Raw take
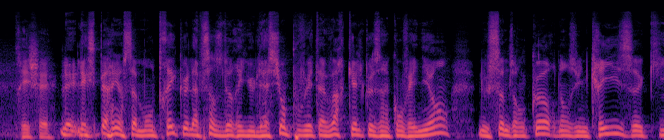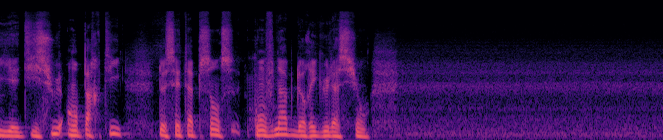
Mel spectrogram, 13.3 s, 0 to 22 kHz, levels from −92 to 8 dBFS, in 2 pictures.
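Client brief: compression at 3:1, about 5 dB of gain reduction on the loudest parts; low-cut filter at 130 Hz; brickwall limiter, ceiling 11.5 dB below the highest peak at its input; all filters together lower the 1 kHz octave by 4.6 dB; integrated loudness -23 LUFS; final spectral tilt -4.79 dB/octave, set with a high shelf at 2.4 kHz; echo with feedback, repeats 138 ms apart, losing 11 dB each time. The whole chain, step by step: high-pass 130 Hz; peaking EQ 1 kHz -7.5 dB; treble shelf 2.4 kHz +3.5 dB; compression 3:1, threshold -30 dBFS; peak limiter -29.5 dBFS; feedback delay 138 ms, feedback 28%, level -11 dB; trim +15 dB

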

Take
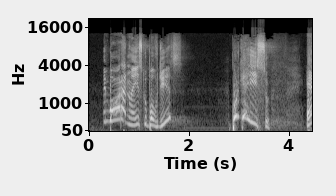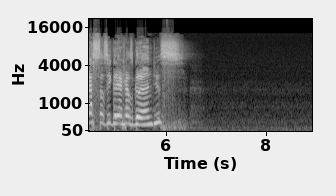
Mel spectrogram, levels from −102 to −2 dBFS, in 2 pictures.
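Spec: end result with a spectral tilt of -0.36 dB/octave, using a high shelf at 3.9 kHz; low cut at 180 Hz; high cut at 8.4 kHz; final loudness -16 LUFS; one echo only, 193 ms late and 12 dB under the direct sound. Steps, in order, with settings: high-pass 180 Hz; low-pass 8.4 kHz; treble shelf 3.9 kHz +5.5 dB; delay 193 ms -12 dB; trim +3.5 dB

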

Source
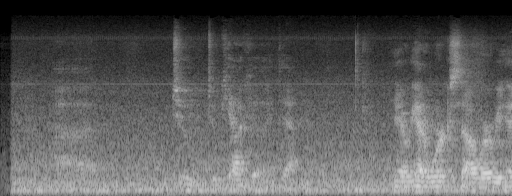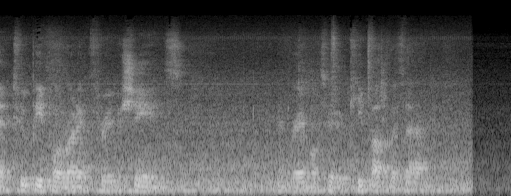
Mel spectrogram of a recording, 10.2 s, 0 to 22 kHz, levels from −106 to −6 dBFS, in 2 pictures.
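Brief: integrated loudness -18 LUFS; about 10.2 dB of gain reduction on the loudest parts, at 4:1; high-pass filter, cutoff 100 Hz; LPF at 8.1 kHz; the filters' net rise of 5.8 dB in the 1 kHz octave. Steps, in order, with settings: high-pass 100 Hz; low-pass 8.1 kHz; peaking EQ 1 kHz +7.5 dB; compression 4:1, threshold -31 dBFS; trim +17.5 dB

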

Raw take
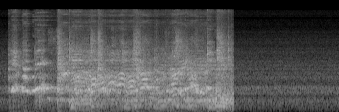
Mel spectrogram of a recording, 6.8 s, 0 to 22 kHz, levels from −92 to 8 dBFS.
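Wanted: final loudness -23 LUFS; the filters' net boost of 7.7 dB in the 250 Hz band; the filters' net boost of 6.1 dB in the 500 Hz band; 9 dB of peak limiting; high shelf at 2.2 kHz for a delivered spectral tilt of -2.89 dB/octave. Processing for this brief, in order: peaking EQ 250 Hz +7.5 dB; peaking EQ 500 Hz +7 dB; treble shelf 2.2 kHz +3 dB; trim -0.5 dB; peak limiter -15 dBFS

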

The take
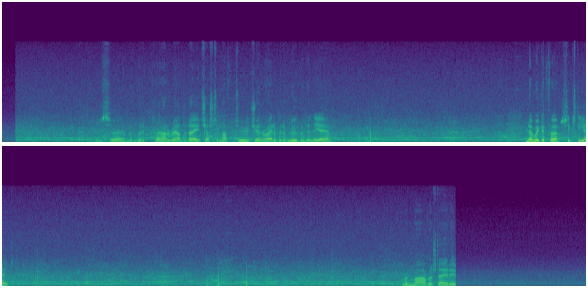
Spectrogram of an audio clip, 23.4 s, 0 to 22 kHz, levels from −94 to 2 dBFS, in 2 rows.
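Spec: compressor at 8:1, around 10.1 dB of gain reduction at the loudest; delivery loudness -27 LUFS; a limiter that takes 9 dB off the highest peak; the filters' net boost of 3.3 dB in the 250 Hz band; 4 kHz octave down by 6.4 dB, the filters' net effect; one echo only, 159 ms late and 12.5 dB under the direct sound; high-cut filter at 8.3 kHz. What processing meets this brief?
low-pass 8.3 kHz; peaking EQ 250 Hz +4 dB; peaking EQ 4 kHz -8 dB; compression 8:1, threshold -25 dBFS; peak limiter -22 dBFS; delay 159 ms -12.5 dB; trim +8 dB

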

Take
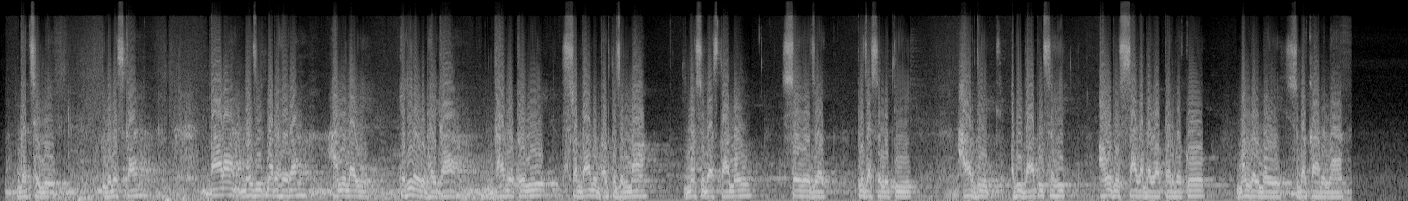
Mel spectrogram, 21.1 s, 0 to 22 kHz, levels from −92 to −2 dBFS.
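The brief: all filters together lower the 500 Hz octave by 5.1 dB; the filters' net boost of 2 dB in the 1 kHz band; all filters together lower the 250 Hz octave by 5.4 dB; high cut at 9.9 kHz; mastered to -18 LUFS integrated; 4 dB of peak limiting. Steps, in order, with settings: low-pass 9.9 kHz; peaking EQ 250 Hz -6 dB; peaking EQ 500 Hz -6.5 dB; peaking EQ 1 kHz +5.5 dB; trim +10 dB; peak limiter -8.5 dBFS

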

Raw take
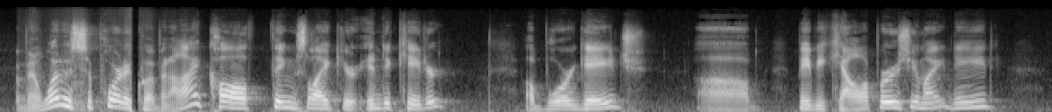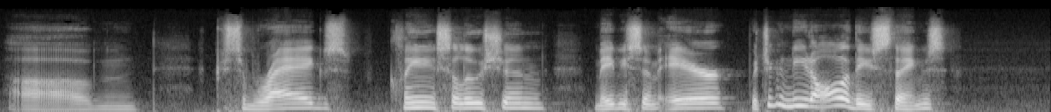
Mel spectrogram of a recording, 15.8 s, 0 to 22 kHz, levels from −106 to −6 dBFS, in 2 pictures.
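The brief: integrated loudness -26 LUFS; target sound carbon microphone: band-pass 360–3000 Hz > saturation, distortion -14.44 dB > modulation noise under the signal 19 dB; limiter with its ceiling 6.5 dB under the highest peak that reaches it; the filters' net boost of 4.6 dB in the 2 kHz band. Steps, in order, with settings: peaking EQ 2 kHz +6.5 dB; peak limiter -12.5 dBFS; band-pass 360–3000 Hz; saturation -19 dBFS; modulation noise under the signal 19 dB; trim +3.5 dB

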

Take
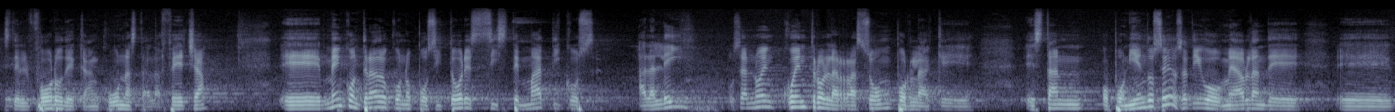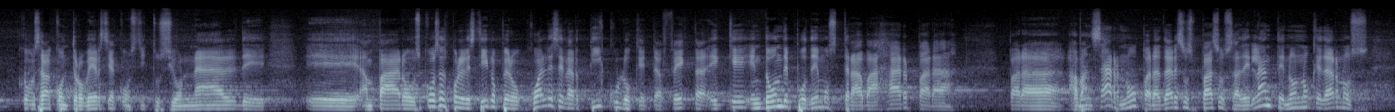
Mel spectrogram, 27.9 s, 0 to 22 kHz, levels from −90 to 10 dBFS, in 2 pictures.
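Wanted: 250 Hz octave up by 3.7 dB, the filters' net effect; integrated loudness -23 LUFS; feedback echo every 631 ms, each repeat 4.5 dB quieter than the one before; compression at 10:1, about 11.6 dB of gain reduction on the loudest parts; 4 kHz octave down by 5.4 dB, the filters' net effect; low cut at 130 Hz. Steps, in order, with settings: high-pass 130 Hz; peaking EQ 250 Hz +5 dB; peaking EQ 4 kHz -8 dB; compression 10:1, threshold -24 dBFS; feedback delay 631 ms, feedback 60%, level -4.5 dB; trim +5.5 dB

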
